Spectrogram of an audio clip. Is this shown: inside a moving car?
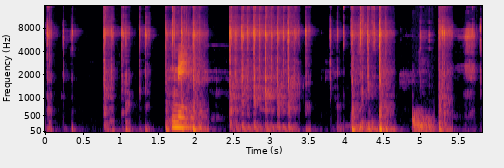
no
